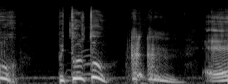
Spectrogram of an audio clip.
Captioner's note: clears throat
